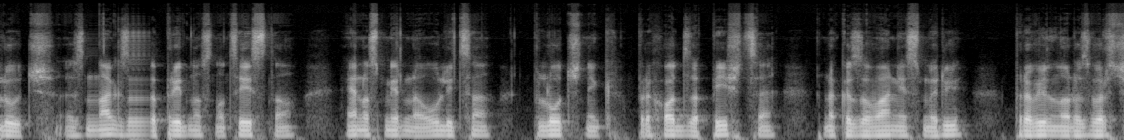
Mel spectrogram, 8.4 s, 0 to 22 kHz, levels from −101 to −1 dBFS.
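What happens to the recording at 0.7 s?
A short stall from a late packet runs from 0.67 to 0.76 s, just before "za na prednostno cesto". A packet arrived late, so the receiver held the last sound for about 61 ms. Nothing is lost. The held sound drags briefly, then the speech resumes, 61 ms later.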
